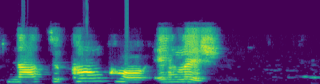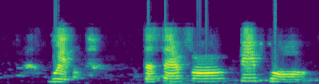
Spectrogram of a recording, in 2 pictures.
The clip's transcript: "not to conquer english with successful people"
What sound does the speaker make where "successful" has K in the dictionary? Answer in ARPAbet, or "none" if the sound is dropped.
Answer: none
